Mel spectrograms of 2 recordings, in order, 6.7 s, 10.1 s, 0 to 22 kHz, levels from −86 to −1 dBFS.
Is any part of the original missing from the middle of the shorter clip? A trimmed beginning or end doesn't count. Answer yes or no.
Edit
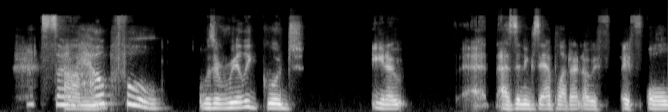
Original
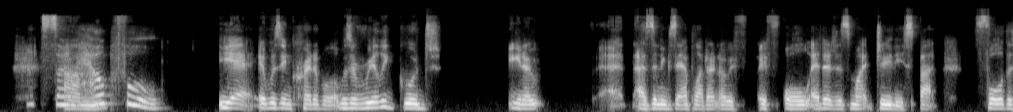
yes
